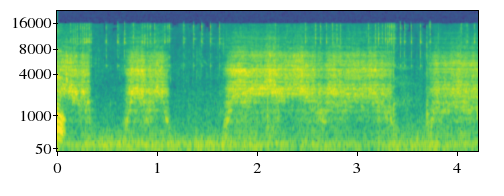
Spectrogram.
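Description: Spinning reel at work while a hooked bass is fought: the reel's gears and drag make a mechanical whirring in several stretches with short gaps between them.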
